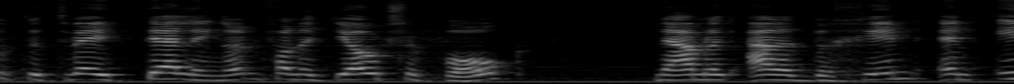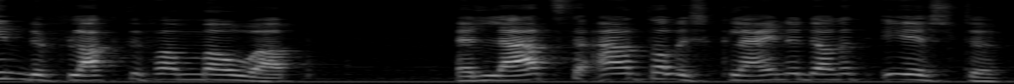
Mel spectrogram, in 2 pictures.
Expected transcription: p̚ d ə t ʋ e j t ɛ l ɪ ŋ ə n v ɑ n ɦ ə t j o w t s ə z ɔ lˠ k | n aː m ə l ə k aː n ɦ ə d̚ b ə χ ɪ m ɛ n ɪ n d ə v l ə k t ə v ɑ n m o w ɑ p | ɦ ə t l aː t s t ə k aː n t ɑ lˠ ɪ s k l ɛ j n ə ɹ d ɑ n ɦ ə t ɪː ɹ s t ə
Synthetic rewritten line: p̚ d ə t ʋ e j t ɛ l ɪ ŋ ə n v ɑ n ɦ ə t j o w t s ə v ɔ lˠ k | n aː m ə l ə k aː n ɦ ə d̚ b ə χ ɪ n ɛ n ɪ n d ə v l ɑ k t ə v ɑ n m o w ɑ p | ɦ ə t l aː t s t ə ʔ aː n t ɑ lˠ ɪ s k l ɛ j n ə ɹ d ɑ n ɦ ə t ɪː ɹ s t ə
